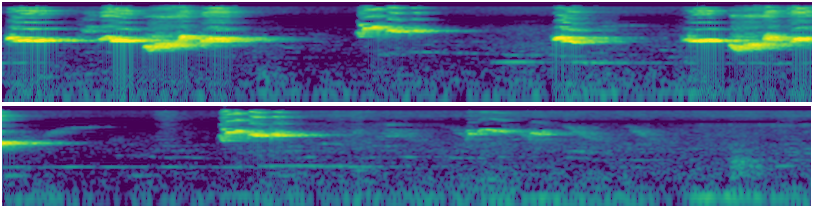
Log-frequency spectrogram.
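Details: White-rumped shama performing macul style with complete mimicked content: bright whistled phrases, some swooping down then up, repeated about twice per second before fading into softer notes, with a faint steady hum behind.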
